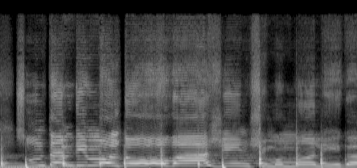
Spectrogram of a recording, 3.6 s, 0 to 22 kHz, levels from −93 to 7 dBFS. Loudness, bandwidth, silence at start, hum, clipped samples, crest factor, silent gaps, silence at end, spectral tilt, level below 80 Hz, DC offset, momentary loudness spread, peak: -23 LUFS; over 20 kHz; 0 s; none; under 0.1%; 18 dB; none; 0 s; -4 dB/octave; -60 dBFS; under 0.1%; 6 LU; -6 dBFS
